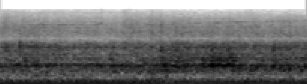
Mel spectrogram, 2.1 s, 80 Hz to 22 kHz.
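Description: Tracked Flory mulcher's 450-horsepower engine running steadily while its front hammer mill chops walnut prunings, a constant low hum. The engine is not labouring: the machine is hardly knowing that it's actually working.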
